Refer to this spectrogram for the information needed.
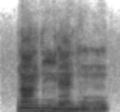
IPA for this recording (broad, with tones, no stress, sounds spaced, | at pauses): ɾ ã˦ ɡ͡b ĩ˦˨ ɾ ɛ̃˧ ɡ ũ˨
